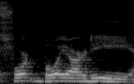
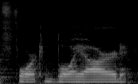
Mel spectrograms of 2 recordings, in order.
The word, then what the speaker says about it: Fort Boyard: Yeah, I think I'm gonna pass on Fort Boyard. Also, I guess if it's French, you don't pronounce the D, so it'd be like, or the T either.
